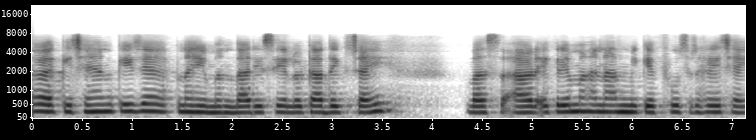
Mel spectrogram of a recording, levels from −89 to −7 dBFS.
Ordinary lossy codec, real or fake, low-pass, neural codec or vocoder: none; fake; none; codec, 16 kHz, about 1 kbps, DyCAST, with the encoder's durations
